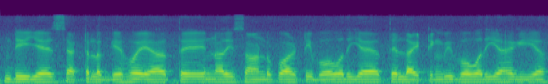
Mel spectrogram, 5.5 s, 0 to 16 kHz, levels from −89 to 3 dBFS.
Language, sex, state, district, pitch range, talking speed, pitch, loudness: Punjabi, male, Punjab, Kapurthala, 115-120 Hz, 220 wpm, 115 Hz, -16 LUFS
